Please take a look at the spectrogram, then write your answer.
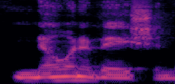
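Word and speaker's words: Know Innovation: So to your question, uh, um, I do work for a consulting firm called No Innovation. That's spelled KNOW.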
